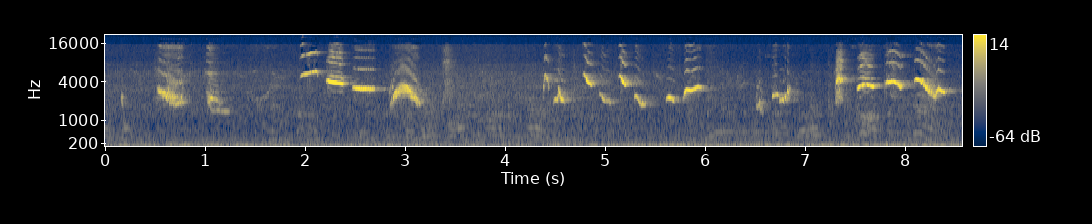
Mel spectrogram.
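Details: Oriental magpie-robin with a black breast delivering a varied song of rich whistles, slurred notes and quick chirp series, pausing briefly midway, over a steady low-pitched hum.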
